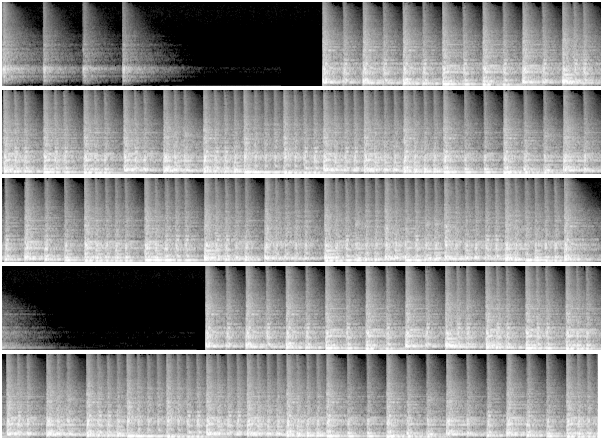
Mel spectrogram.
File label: Paradiddles; Advanced Paradiddles; Drumline Warmups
